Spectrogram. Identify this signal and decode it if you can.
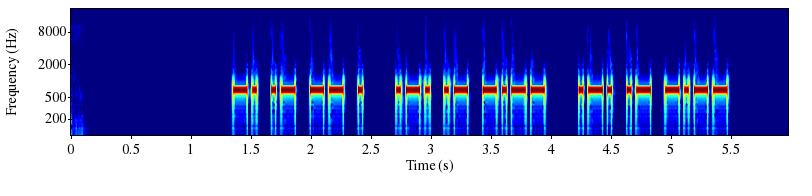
Morse code, heard as a keyed tone, about 32 wpm, 700 Hz. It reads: NAME RAY RAY
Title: Practice QSO - Exchange 1 - Beginning - 30wpm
